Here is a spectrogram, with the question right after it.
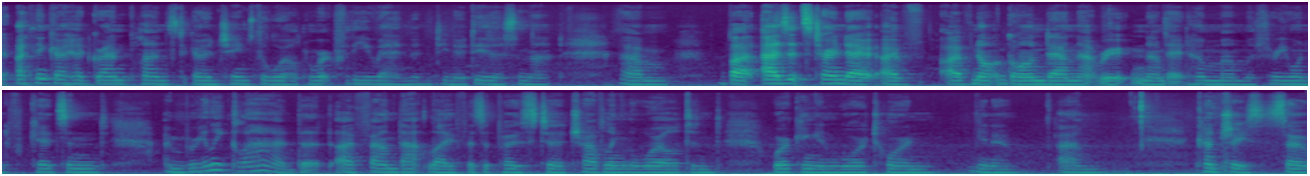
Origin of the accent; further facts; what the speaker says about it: Montreal, Quebec, Canada; Well, I'm Canadian. I'm from Montreal. I'm of a very small community of English-speaking Quebecers. My mum is of Scottish background.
